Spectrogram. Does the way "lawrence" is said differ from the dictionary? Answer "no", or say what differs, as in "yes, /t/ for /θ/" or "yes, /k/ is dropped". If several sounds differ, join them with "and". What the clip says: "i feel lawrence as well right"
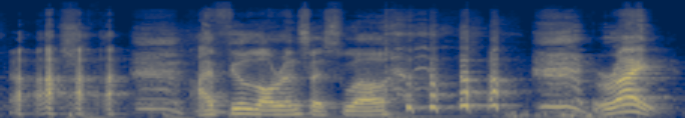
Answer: no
